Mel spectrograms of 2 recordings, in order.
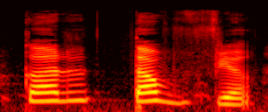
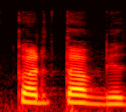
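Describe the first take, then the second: First: कर्तव्य split, "kar... tav... vya"; slow, separated parts in कर्तव्य; broken into parts. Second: Said in the usual way. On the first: Shown as a demonstration. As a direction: dictate कर्तव्य piece by piece. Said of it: "तो वो होगा". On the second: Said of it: "तो वो होगा कर्तव्य".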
